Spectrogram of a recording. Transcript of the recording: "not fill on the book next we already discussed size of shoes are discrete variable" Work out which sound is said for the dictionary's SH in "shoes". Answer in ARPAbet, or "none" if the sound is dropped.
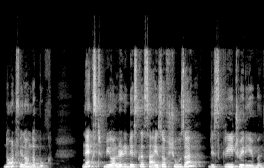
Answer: SH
